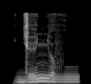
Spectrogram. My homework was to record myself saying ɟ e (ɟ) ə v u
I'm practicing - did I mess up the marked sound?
yes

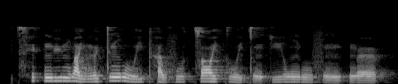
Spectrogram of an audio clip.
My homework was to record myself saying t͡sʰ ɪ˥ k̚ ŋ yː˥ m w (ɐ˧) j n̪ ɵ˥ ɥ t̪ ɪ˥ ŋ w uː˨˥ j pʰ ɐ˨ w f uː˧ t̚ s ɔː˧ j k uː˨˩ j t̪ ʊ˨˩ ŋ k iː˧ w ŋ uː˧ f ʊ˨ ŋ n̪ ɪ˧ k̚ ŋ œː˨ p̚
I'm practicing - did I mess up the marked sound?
no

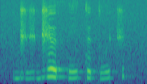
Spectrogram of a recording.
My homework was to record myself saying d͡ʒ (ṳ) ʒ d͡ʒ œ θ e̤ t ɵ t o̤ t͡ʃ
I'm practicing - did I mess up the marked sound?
no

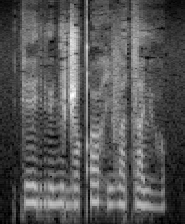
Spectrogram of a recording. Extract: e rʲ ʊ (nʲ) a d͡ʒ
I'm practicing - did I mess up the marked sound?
no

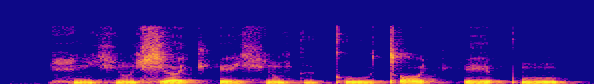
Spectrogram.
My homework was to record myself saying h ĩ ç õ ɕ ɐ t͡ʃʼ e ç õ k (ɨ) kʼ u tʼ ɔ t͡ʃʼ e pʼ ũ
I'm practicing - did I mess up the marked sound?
no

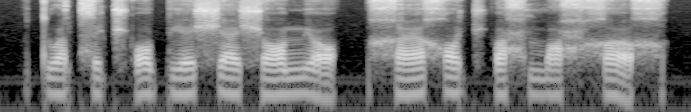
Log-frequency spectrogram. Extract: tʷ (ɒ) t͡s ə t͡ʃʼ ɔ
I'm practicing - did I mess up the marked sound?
yes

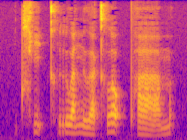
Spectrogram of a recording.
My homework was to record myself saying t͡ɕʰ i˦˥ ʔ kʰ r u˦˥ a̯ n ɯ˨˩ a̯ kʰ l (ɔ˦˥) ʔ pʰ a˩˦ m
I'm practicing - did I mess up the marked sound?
no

